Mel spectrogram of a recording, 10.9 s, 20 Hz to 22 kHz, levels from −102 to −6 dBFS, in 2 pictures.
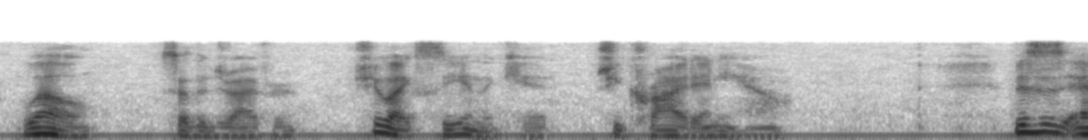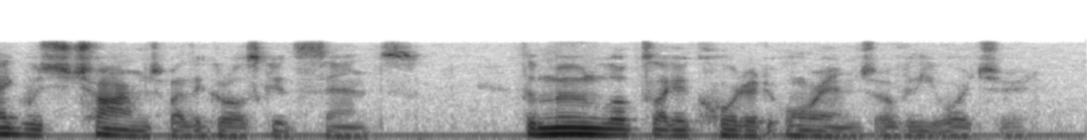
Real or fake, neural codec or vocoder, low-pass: real; none; 7.2 kHz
